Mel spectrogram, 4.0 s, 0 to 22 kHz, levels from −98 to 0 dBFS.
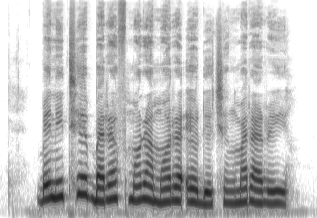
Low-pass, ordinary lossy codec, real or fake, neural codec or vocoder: none; none; fake; vocoder, 44.1 kHz, 128 mel bands every 512 samples, BigVGAN v2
